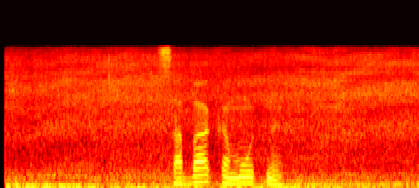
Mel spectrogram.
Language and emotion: Russian, neutral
